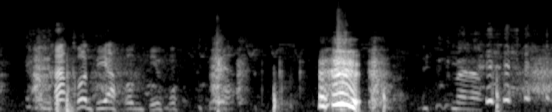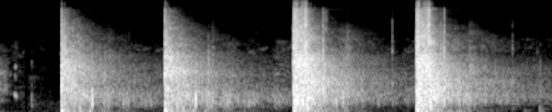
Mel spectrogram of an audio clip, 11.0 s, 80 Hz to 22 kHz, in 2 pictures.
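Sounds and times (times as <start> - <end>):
shotgun shots: 6.1 - 11.0.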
